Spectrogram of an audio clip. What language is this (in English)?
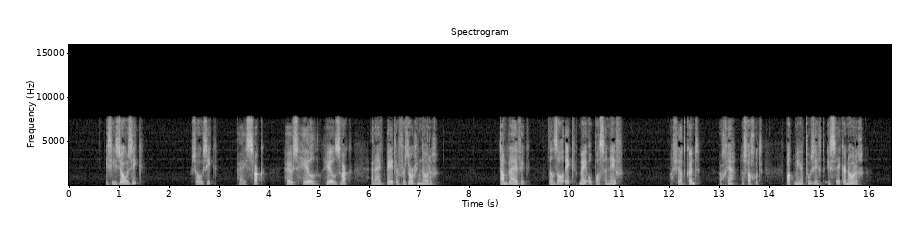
Dutch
